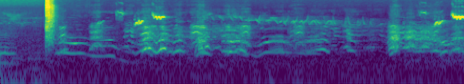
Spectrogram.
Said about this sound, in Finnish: Koirat rupesivat haukkumaan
